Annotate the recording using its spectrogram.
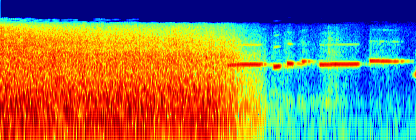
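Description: Cartoon crash sound effect of the anvil hitting the ground: a loud rushing noise that cuts off about two and a half seconds in. It is followed by a few short, steady whistled notes with small slides between them.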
